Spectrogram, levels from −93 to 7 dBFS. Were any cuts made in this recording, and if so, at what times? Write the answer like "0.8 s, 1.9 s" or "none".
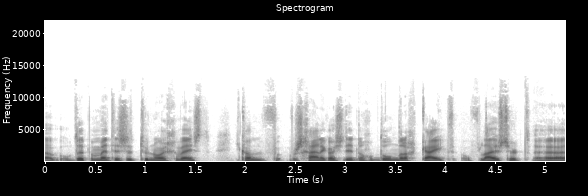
none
